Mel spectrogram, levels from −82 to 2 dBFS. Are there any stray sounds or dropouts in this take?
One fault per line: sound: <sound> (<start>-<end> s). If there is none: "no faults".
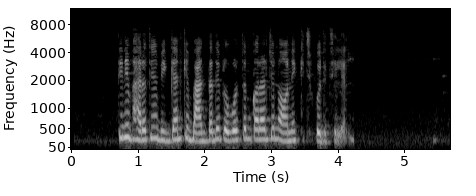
no faults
